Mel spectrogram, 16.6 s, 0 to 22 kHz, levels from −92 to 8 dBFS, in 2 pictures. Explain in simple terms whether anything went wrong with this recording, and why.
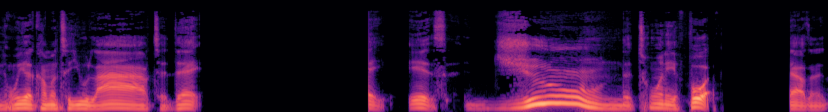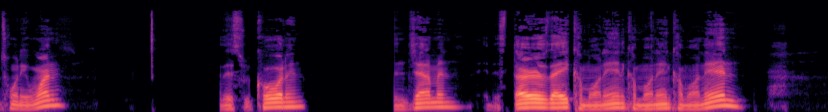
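Four times in this speech, a word jumps in abruptly with its beginning missing: at 3.42, 7.65, 10.23 and 11.93 seconds, each right after a short silence. About a quarter to a third of a second is lost each time. This is a clipped start after a pause: the playback device dozes off during the quiet gap and needs a moment to wake, so the first sounds after the pause are swallowed.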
